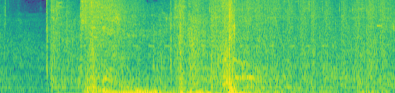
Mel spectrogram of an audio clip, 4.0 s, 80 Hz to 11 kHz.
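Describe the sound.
Automatic weapon fire in the video game Destiny 2, triggered through a controller mod: loud rapid bursts of shots over a dense, continuous roar.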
